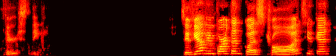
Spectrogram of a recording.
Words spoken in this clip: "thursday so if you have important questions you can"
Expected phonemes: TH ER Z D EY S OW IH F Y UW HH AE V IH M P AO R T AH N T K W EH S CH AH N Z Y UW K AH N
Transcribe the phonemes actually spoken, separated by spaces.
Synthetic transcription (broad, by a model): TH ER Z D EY S OW IH F Y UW HH AE V IH M P AO R T AH N T K W EH S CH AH N S Y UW K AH N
